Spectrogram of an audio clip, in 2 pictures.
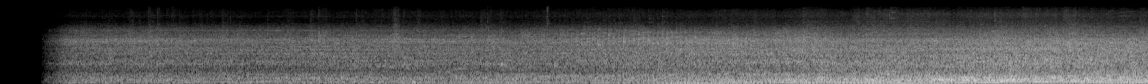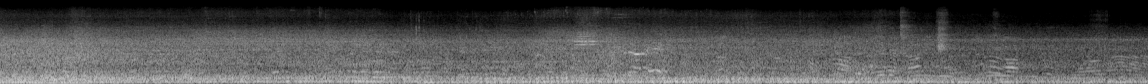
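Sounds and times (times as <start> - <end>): road traffic noise: 0.4 - 22.9
low vehicle rumble: 0.5 - 22.9.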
